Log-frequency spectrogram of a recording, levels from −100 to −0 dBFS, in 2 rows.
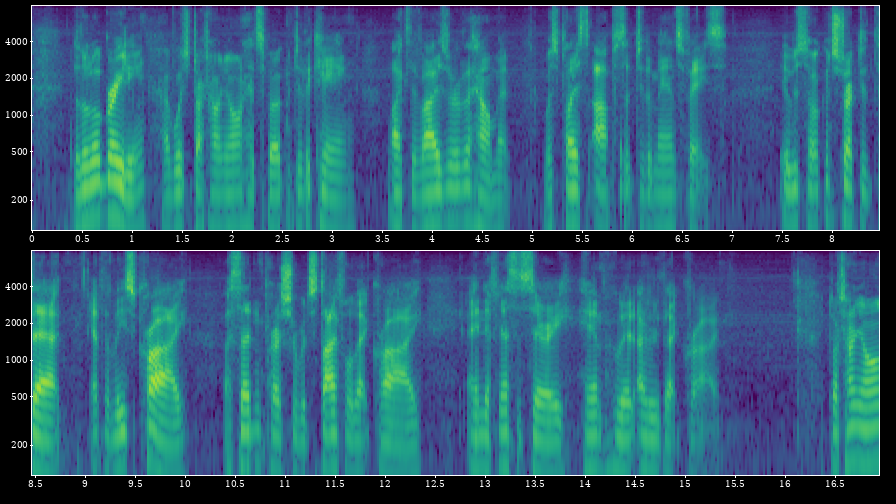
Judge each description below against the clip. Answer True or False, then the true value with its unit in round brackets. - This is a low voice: True (115 Hz)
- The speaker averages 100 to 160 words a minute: False (175 wpm)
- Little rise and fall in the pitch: True (2.0 semitones)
